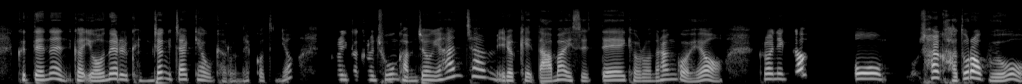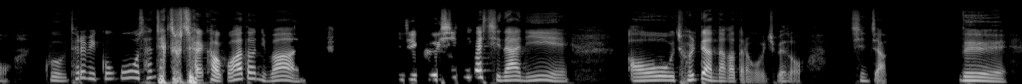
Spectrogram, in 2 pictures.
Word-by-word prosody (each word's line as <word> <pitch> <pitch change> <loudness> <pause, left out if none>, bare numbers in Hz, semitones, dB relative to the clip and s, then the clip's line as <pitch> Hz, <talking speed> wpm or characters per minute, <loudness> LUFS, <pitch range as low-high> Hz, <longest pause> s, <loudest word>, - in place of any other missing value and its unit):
그때는 220 +3 -2
그러니까 185 -3 -2
연애를 215 +8 0
굉장히 210 - -5
짧게 230 -1 -3
하고 185 -5 -6
결혼을 140 0 -16
했거든요. 180 - -13 0.4
그러니까 220 -1 -9
그런 210 0 -10
좋은 230 +5 -6
감정이 195 +3 -3
한참 340 - -3
이렇게 180 -3 -4
남아있을 175 +2 -2
때 195 +1 0
결혼을 160 -2 -8
한 230 +1 -3
거예요. 190 +8 -2 0.4
그러니까 250 -1 -4 0.6
어 260 0 +3
뭐 235 - -20 0.3
잘 310 - +3
가더라고요. 240 - +1 0.3
그 175 -3 -7
테레비 275 -2 -3
끄고 285 +3 -3
산책도 315 +2 +4
잘 - - +9
가고 - - +4
하더니만 200 - +4 1.0
이제 220 0 -1
그 435 - -7
시기가 335 -1 +5
지나니 190 - +1 0.6
어우 185 +3 +2
절대 205 +3 +4
안 185 - +5
나가더라고요 155 -3 -5
집에서 - - -8 0.5
진짜. 165 -3 -5 0.7
네. 170 -7 +1
205 Hz, 310 characters per minute, -24 LUFS, 175-255 Hz, 1.0 s, 잘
